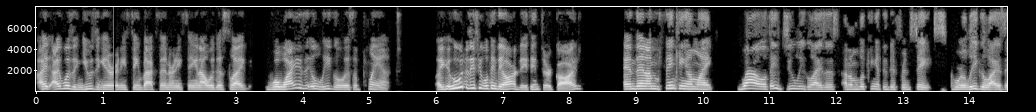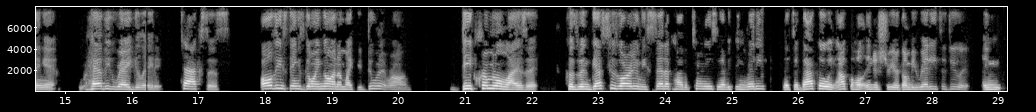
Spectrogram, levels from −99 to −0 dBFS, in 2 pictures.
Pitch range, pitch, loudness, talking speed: 190-240 Hz, 210 Hz, -18 LUFS, 215 wpm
